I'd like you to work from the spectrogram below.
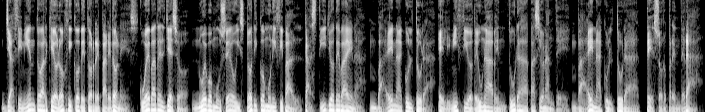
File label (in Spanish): locutor spain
